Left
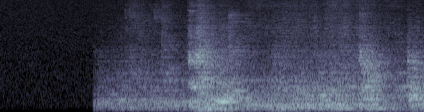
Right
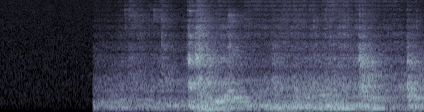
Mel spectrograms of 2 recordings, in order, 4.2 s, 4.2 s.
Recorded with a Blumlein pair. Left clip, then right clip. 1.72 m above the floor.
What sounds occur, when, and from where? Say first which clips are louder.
0.9 s a sliding door: right 1 dB; 65° right, 1.6 m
